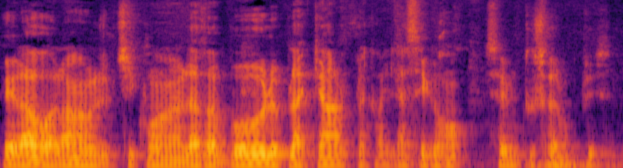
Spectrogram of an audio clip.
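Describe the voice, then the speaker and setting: A man's voice: on the low side, flat delivery, fast. A young man hosting a casual travel vlog, talking to a handheld camera in an upbeat, joking way as he walks through a hotel room, busy streets and shops. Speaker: vlogger host. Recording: loud music and crowd noise behind.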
